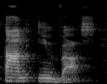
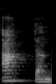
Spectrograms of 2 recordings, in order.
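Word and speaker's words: arctan: of V over u please this is not pronounced as tan inverse it is pronounced as actin because if you say it's tan inverse tan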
